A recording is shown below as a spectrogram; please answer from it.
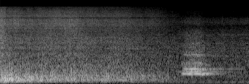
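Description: Running noise of a narrow-gauge train heard from on board, an even rumble and rush that fades away steadily. Near the end there is a brief pitched toot.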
